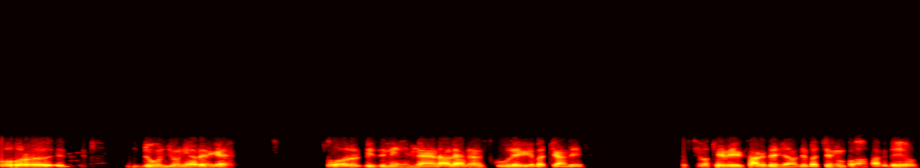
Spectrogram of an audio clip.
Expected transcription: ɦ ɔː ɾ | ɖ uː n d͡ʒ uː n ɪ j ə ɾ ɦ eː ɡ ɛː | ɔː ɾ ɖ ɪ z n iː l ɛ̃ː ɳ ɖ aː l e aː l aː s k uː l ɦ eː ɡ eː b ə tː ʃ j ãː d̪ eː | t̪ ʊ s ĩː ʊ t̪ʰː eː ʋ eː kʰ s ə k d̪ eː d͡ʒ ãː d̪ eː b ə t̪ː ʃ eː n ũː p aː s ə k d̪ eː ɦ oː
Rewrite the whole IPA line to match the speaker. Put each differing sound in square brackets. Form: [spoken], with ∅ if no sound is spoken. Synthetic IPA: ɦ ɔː ɾ | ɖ uː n d͡ʒ uː n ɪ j ə ɾ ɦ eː ɡ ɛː | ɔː ɾ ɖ ɪ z n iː l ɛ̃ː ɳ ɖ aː l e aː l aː s k uː l ɦ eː ɡ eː b ə tː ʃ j ãː d̪ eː | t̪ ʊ s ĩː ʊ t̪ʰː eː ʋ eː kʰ s ə k d̪ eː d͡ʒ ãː d̪ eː b ə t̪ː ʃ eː n ũː p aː s ə k d̪ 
